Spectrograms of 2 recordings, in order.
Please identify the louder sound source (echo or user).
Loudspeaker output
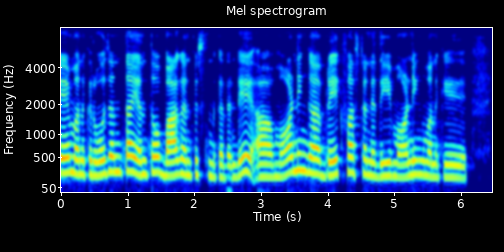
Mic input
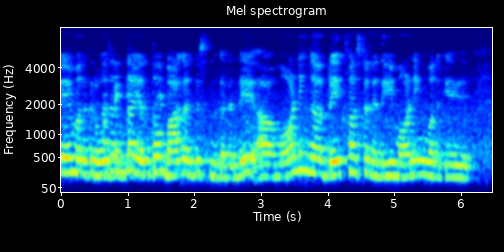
echo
